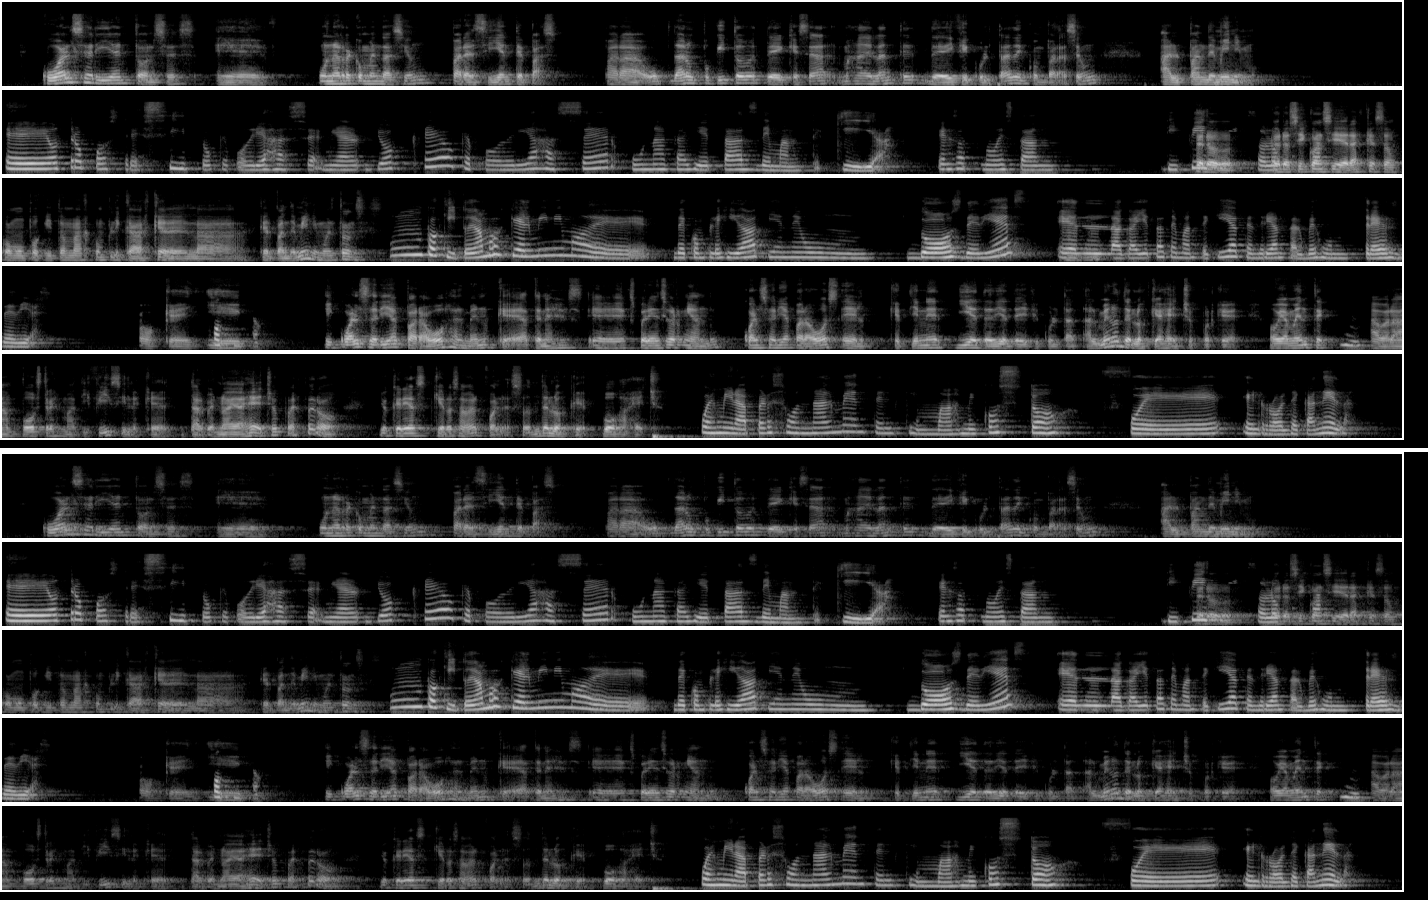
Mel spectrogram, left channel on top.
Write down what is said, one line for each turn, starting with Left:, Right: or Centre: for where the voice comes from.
Left: ¿Cuál sería entonces eh, una recomendación para el siguiente paso? Para u- dar un poquito de que sea más adelante de dificultad en comparación al pan de mínimo.
Centre: Eh, otro postrecito que podrías hacer. Mira, yo creo que podrías hacer unas galletas de mantequilla. Esas no es tan difícil,
Left: Pero,
Centre: solo
Left: pero
Centre: con
Left: sí consideras que son como un poquito más complicadas que la, que el pan de mínimo, entonces.
Centre: Un poquito, digamos que el mínimo de, de complejidad tiene un dos de diez el-
Left: Ujú.
Centre: las galletas de mantequilla tendrían tal vez un 3 de 10
Left: Ok, ¿Y,
Centre: poquito.
Left: y cuál sería para vos, al menos que ya tenés eh, experiencia horneando, cuál sería para vos el que tiene 10 de 10 de dificultad, al menos de los que has hecho? Porque obviamente
Centre: Mm.
Left: habrán postres más difíciles que tal vez no hayas hecho, pues, pero yo quería, quiero saber cuáles son de los que vos has hecho.
Centre: Pues mira, personalmente el que más me costó fue el rol de canela.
